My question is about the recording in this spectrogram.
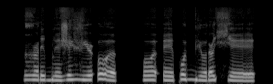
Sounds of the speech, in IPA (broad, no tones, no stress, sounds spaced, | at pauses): ɣ ə˞ ɾ i b e ʒ e vʲ ə˞ ʔ o ə̯ | o ə̯ ʔ e p o bʲ o ɾ ə˞ ç e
